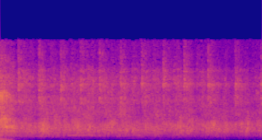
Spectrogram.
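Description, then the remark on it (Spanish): An audience applauds steadily, a dense crackle of many hands clapping at an even, sustained level from start to finish, with a faint voice briefly audible at the very beginning. “Y si hay alguien aquí que lo cree, que le dé un aplauso fuerte.”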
